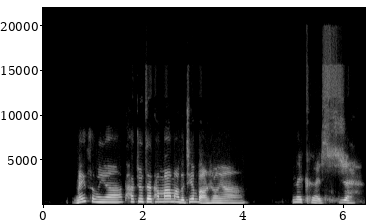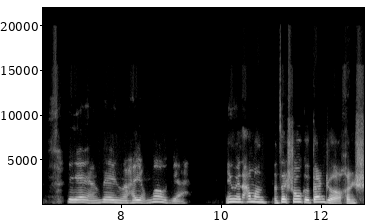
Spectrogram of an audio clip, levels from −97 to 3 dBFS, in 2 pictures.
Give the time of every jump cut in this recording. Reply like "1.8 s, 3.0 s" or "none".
11.1 s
